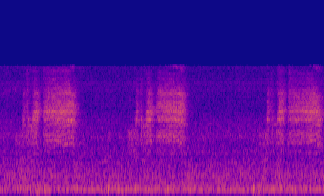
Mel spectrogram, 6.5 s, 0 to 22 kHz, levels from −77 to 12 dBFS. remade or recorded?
remade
